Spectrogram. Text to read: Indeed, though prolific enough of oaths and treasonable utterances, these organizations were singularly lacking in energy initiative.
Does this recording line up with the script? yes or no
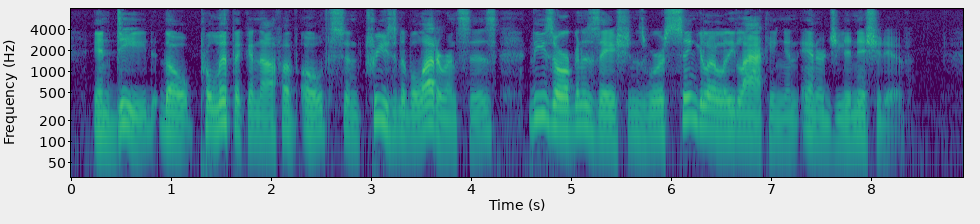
yes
